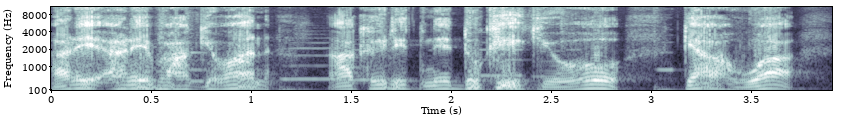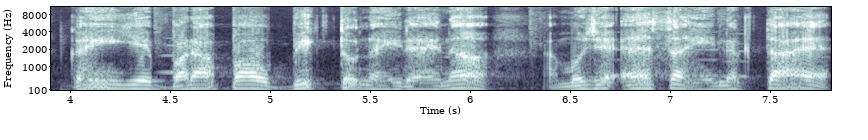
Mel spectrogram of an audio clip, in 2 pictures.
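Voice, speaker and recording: Clear music plays in the background as a man does a cartoonish character voice, raspy and medium in pitch, at a moderate pace. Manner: affectionate, repeats "arre, arre".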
